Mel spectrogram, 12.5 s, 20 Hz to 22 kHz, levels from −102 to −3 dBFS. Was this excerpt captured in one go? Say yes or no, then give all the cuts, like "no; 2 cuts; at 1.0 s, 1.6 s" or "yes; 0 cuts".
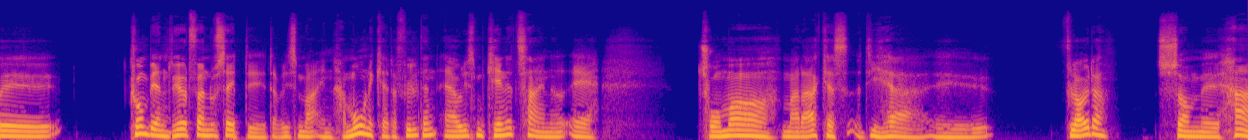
no; 3 cuts; at 1.7 s, 2.3 s, 4.2 s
